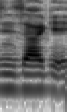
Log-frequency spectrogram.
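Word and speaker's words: Inzaghi: So many people have told me you say Inzi in I say in Zagi ain't it? It's in Zagi. But it is in But people you say it wrong. There's no R before the G.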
